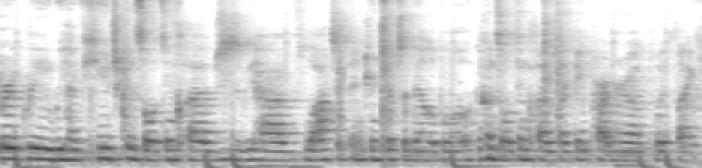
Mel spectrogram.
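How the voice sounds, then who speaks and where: Soft-spoken and monotone, with flat intonation, a woman talks at a fairly quick pace and medium pitch amid noticeable background noise and audible room echo. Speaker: college student and YouTuber. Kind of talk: casual chat. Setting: apartment with roommates. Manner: soft-spoken, talking quietly. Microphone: bad audio quality, quiet.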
